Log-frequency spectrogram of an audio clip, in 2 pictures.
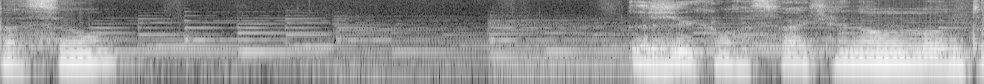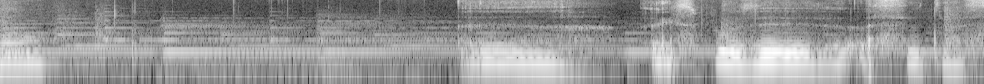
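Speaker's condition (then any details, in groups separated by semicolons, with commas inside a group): Parkinson's disease; deep brain stimulation implant; 10 years since DBS, reduced medication, daily physiotherapy; voice lost its power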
